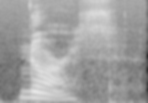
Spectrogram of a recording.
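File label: "north", US English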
